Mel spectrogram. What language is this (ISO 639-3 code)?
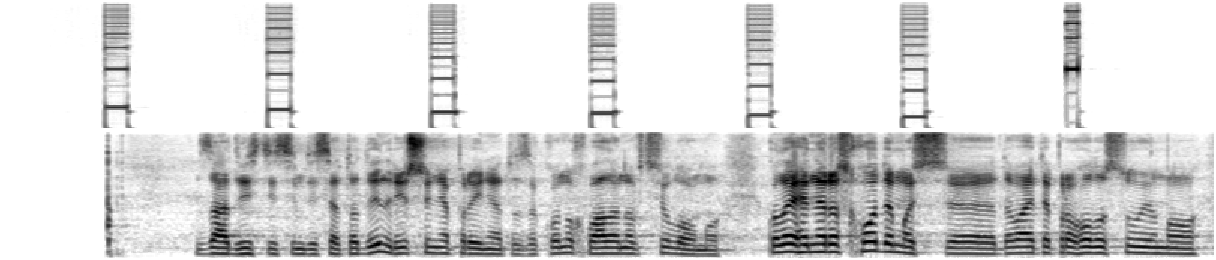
ukr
